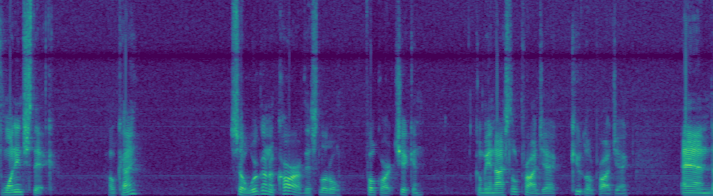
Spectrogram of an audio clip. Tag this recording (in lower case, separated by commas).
speech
